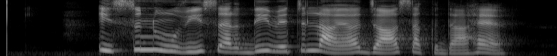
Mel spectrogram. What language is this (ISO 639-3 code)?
pan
